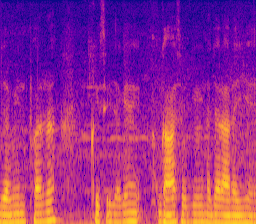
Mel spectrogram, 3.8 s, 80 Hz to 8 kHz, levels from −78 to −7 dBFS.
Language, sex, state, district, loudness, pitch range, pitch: Hindi, male, Chhattisgarh, Bilaspur, -18 LUFS, 100-110 Hz, 110 Hz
